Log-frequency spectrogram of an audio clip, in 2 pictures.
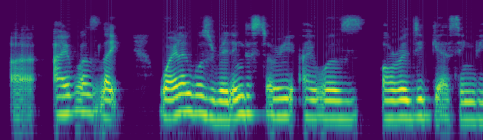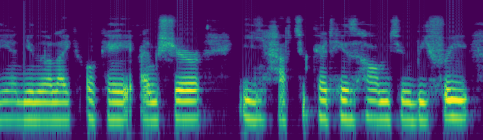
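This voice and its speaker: A woman hosting a podcast, chatting in a relaxed, meandering way and reading a legend aloud. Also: low voice, gravelly. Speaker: podcast host.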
